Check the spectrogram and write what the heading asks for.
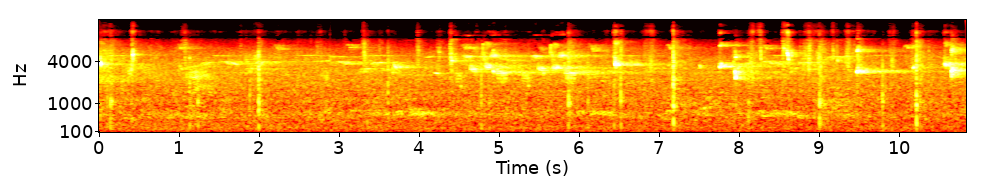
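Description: Tennis balls struck by rackets and bouncing on the court, sharp knocks at an uneven pace of about one a second, with short high-pitched chirps in between.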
